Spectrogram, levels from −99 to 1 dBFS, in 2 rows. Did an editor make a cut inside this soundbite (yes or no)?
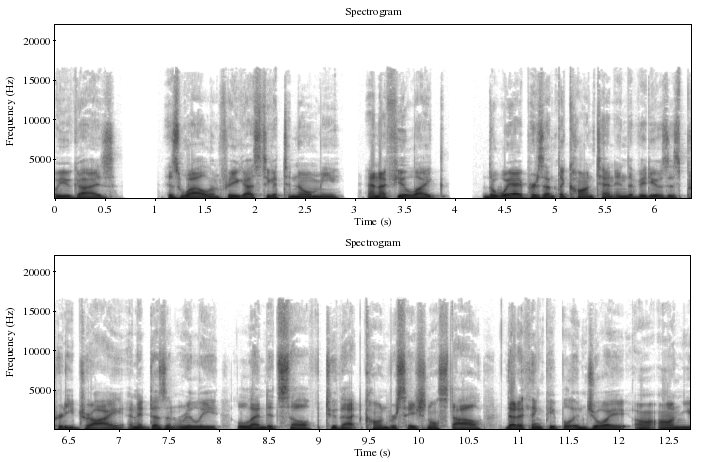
yes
